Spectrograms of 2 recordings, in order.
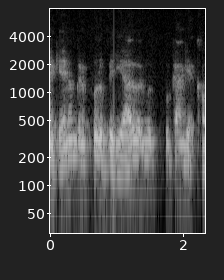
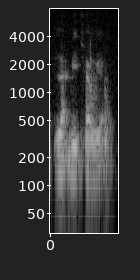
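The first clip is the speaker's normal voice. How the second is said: usual speaking voice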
